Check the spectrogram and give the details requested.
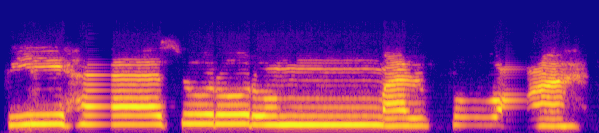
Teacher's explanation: dhammah tanwin bertemu dengan huruf mim merupakan idgham bigunah dan termasuk idgham kamil yang ditandai tasydid di atas huruf mim.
